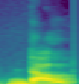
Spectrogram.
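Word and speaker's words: doubt: आप कंफर्म कैसे करोगे कि जो लेटर बी है डाउट में साइलेंट है?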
